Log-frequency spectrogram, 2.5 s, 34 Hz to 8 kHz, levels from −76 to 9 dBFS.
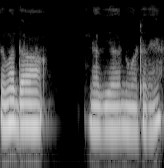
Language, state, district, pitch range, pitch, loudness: Santali, Jharkhand, Sahebganj, 125-140 Hz, 135 Hz, -14 LUFS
